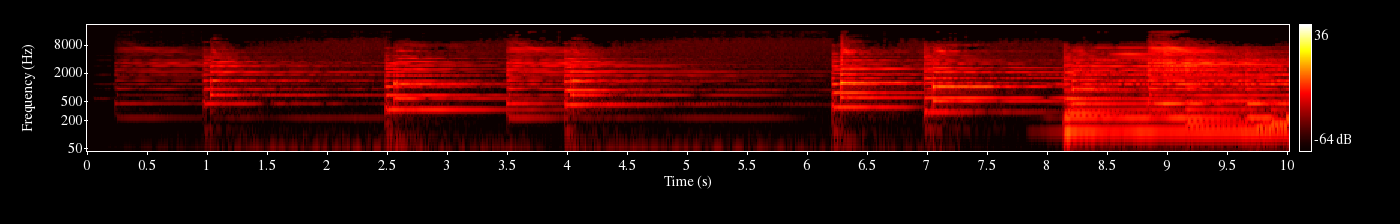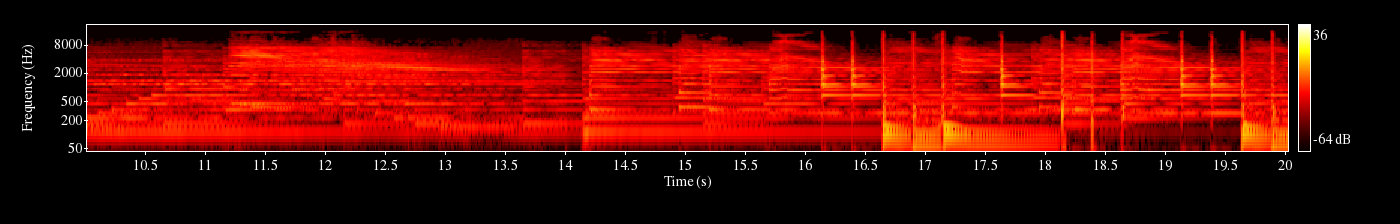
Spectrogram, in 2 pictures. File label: Silent Indian Night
